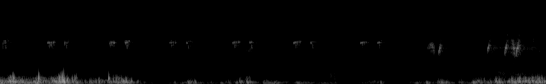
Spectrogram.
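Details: Black francolin (kala teetar) giving paired, sharp chirping notes at a steady rhythm, roughly twice per second. Strong low thumping and rumbling noise runs underneath.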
